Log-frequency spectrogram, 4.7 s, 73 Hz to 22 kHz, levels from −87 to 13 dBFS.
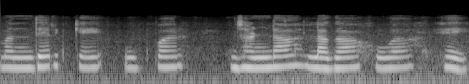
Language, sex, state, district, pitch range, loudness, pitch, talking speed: Hindi, female, Madhya Pradesh, Dhar, 225-240 Hz, -16 LUFS, 230 Hz, 90 wpm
